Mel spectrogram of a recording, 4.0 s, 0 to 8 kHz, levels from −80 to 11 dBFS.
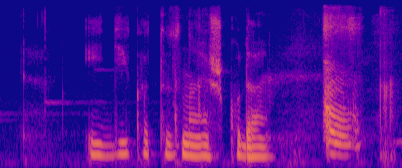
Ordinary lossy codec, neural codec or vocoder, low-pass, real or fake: none; vocoder, 22.05 kHz, 80 mel bands, Vocos; 7.2 kHz; fake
